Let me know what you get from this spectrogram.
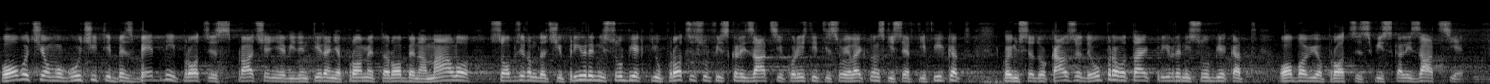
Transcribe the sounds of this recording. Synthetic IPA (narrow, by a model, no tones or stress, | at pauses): o̞ʋo̞t͡ɕeo̞mo̞ɡuːt͡ɕit̪ibe̞zbe̞d̪niipɾo̞t̪se̞spɾat͡ɕaɲaeʋid̪e̞nt̪iːɾaɲapɾo̞ːme̞t̪aɾo̞be̞namaːlˠo̞so̞bziɾo̞md̪at͡ɕepɾiːʋɾe̞d̪nisubje̞kt̪iupɾo̞t̪se̞sufiskalizaːt̪sije̞ko̞ɾiːst̪it̪isʋo̞ːjele̞k̚t̪ɾonskise̞ɾt̪ifikat̪ | ko̞jimse̞d̪o̞kazuje̞d̪ajeupɾaʋo̞t̪aːjpɾiʋɾe̞d̪nisubje̞kat̪ | o̞baʋio̞pɾo̞t̪se̞sfiskalizaːt̪sije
